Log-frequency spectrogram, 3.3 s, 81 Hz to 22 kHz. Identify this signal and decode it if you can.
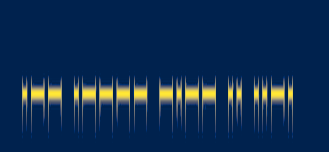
Morse code, heard as a keyed tone, about 28 wpm, 700 Hz. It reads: W1YIF
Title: USA Call Signs - 6x Character Spacing - 28wpm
